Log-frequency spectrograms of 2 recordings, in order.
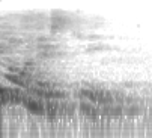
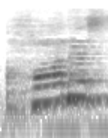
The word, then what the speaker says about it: honest: को आप देखो, दी ऑनेस्टी। ठीक है, क्योंकि हम इसे HONESTY या HONEST को हम ऑनेस्ट पढ़ते हैं, हॉनेस्ट नहीं पढ़ते हैं। इसका ये जो H है वो क्या रहता है, म्यूट रहता है।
